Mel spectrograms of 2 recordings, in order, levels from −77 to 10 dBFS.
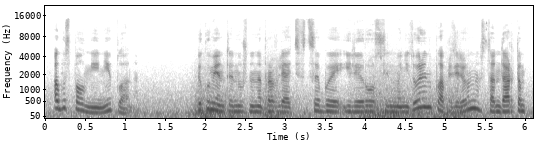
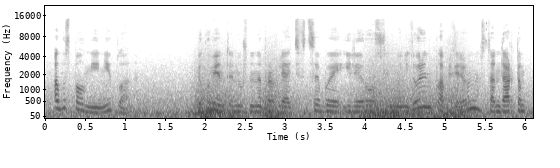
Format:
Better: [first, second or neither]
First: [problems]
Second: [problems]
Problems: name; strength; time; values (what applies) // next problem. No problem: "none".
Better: first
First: wind noise on the microphone; occasional gusts; 15 dB below the speech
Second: wind noise on the microphone; heavy; 4 dB below the speech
